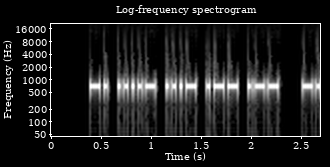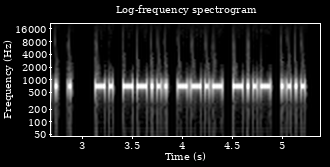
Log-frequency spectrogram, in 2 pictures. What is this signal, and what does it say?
Morse code, heard as a keyed tone, about 36 wpm, 700 Hz. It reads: N4VWW DE N7QXH
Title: USA Callsign DE Callsign - 5 Characters - 35wpm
